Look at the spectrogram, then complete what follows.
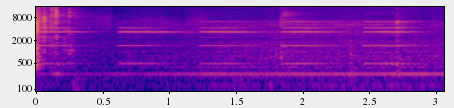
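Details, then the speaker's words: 2005 Mini Cooper with crank-no-start, after fuel pump assembly replacement, key on: steady even hum with faint high whine through the key-on; new fuel pump priming normally, car then starts. "well the pump is supposed to run now when I turn the key on"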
